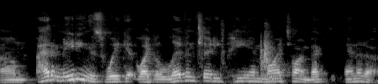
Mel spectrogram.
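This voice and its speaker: At a moderate pace, a man with a fairly high pitch and a somewhat breathy voice speaks with ordinary pitch variation. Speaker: business podcast host. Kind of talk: casual chat.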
